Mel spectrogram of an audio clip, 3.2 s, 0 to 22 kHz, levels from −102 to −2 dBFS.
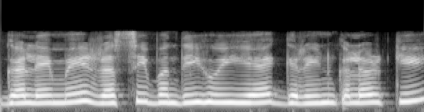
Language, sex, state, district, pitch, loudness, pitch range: Hindi, female, Bihar, West Champaran, 255 Hz, -10 LUFS, 245-265 Hz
